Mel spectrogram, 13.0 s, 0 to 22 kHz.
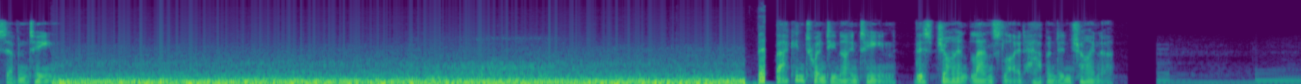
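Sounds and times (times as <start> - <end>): car road and engine rumble: 0.6 - 7.6.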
